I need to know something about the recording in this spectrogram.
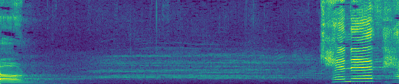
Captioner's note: cheering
